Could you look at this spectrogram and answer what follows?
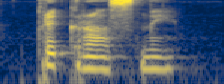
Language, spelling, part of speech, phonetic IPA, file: Ukrainian, прекрасний, adjective, [preˈkrasnei̯], Uk-прекрасний.ogg
- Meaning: very beautiful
